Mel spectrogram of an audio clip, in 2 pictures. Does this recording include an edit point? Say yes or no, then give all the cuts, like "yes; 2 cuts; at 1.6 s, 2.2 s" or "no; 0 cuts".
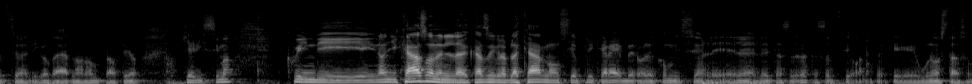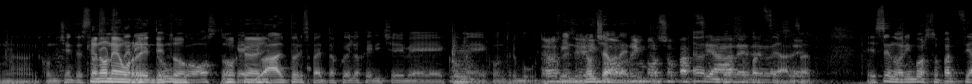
no; 0 cuts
